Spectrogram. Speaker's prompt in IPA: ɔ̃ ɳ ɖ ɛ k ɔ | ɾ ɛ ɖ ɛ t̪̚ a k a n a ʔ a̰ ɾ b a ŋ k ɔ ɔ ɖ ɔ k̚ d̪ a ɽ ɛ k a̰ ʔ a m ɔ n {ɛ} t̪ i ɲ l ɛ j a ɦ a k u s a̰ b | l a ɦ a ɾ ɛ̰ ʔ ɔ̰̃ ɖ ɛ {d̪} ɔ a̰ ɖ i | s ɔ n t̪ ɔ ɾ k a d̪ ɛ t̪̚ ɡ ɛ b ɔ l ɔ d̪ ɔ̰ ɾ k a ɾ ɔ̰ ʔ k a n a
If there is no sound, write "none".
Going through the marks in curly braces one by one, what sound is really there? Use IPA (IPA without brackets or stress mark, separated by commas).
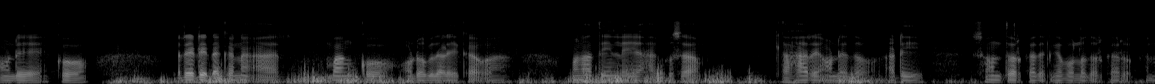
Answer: a, d̪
